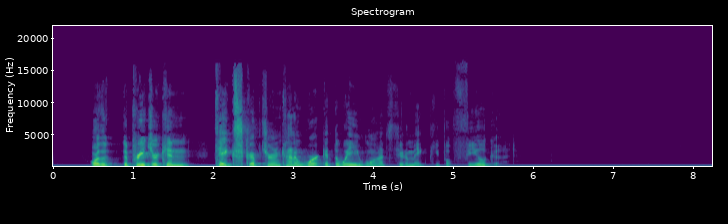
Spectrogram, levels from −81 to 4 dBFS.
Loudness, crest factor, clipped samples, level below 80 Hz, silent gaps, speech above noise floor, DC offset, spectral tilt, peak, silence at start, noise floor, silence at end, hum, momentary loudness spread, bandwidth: -27 LUFS; 22 dB; under 0.1%; -66 dBFS; none; 50 dB; 0.3%; -5.5 dB/octave; -6 dBFS; 0.5 s; -76 dBFS; 2.7 s; none; 18 LU; 16.5 kHz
